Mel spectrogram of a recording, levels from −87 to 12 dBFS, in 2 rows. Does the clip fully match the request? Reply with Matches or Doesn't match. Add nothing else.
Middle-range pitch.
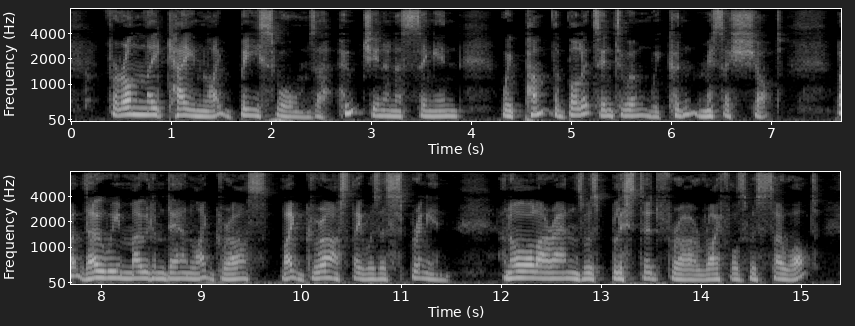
Matches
